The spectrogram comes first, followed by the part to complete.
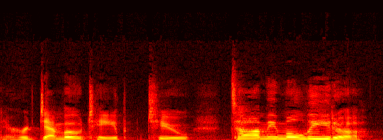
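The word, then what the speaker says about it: Mottola: demo tape to Tommy Molita. I feel like I have to say it like that. I mean, you can say Molotta, but I'm pretty sure he went by Tommy Molita, the head of Columbia Records at the time.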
